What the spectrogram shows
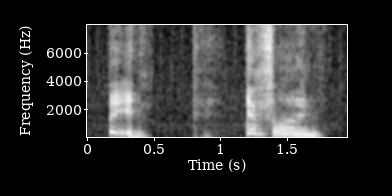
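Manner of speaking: squeaky, very high, swooping cartoon mouse voice. Right after a crazy frog appears on screen, a Mickey Mouse voice. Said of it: "I just did Mickey Mouse voice".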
